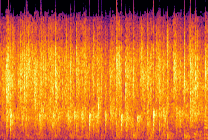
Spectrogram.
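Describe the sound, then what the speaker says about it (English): Sustained audience applause fills a hall after a police officer is introduced at a community gathering, steady dense clapping throughout with sharp individual claps standing out. "Give her a nice round of applause."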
